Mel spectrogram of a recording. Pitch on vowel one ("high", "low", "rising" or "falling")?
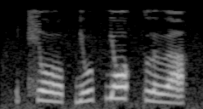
low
